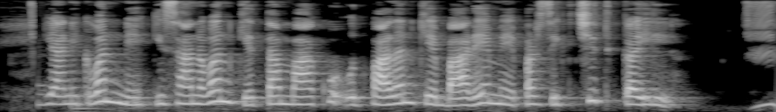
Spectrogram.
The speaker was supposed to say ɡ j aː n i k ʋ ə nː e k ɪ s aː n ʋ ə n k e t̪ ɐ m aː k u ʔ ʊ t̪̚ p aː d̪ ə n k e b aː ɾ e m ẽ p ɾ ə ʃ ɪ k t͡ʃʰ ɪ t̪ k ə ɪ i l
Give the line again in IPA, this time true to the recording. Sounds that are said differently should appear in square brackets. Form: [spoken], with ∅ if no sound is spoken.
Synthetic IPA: ɡ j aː n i k ʋ ə nː e k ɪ s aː n ʋ ə n k e t̪ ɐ m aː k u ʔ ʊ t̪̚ p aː d̪ ə n k e b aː ɾ e m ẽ p ɾ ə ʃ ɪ k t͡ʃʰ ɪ t̪ k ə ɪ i l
